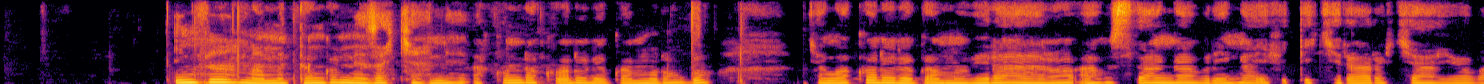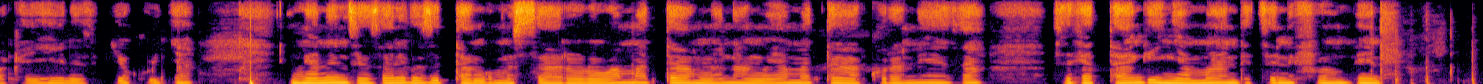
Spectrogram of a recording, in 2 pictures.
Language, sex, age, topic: Kinyarwanda, female, 25-35, agriculture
